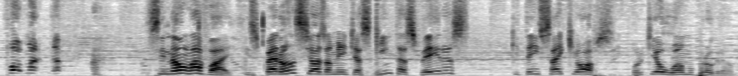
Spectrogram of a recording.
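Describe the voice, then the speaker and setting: A man's voice: very high-pitched, expressive, normal speed, a bit bright, soft background music. A man in his twenties co-hosting a podcast with casual banter, playfully exclaiming as he reads listener comments. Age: 20s.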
